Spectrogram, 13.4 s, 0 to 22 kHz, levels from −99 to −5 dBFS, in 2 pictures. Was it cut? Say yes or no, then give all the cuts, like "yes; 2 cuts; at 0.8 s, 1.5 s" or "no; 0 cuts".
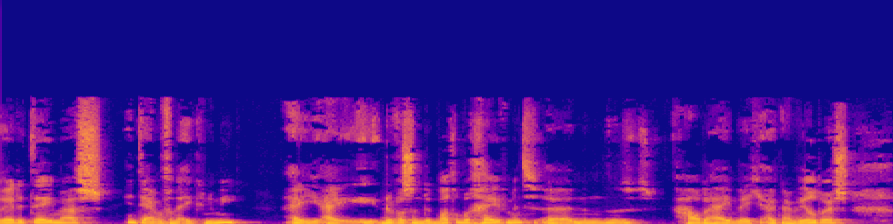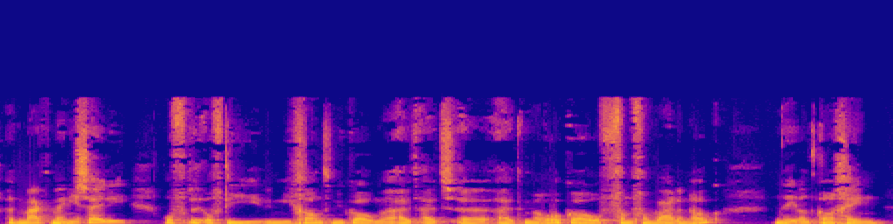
yes; 5 cuts; at 2.0 s, 5.0 s, 7.3 s, 8.1 s, 11.4 s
